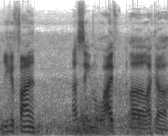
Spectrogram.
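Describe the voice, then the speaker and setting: With an American accent, a man talks over noticeable background noise. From Texas, Dallas area. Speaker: vlogger. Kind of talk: live stream casual talk. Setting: outdoors on a beach. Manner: casual, rambling.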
